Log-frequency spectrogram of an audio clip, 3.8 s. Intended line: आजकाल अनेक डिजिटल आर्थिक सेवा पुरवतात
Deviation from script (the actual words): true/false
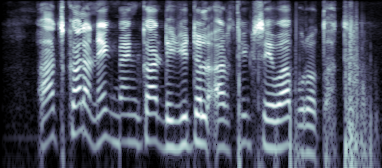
true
